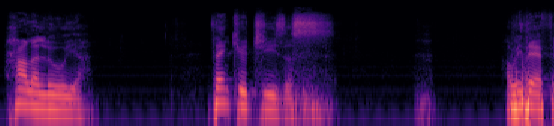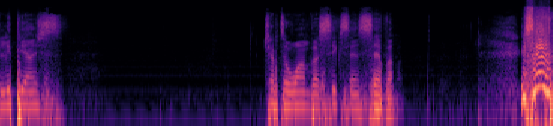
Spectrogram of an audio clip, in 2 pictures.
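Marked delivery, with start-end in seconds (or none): none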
